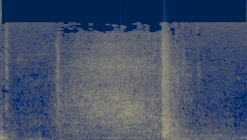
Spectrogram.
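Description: A jammed phone booth door is forced open by Hercules, with a straining, rattling scrape that builds for a couple of seconds and then gives way in one sharp bang, followed by a brief settling clatter.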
